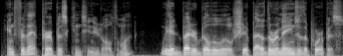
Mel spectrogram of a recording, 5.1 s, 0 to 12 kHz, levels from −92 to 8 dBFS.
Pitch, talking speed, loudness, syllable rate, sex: 95 Hz, 235 wpm, -17 LUFS, 6.8 syllables/s, male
